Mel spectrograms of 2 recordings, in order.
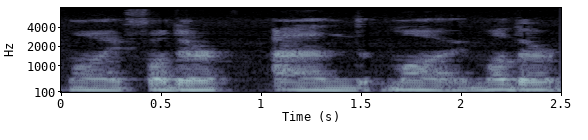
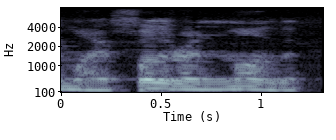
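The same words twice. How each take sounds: First: Very slow, "my father and my mother" with every word clear; careful and full. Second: "my father and mother" quicker, with "and" reduced to n; native style. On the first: Teacher showing the textbook careful version. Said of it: "به جای اینکه بیاد بگه". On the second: Teacher showing how a native really says it. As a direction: let "and" shrink to "n" in "my father and mother". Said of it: "میگه". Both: Shown as a demonstration.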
